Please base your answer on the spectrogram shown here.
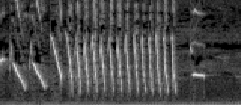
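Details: Canary in full song, a long 'nembak' burst offered for luring and tutoring other birds: a few falling whistled sweeps, then a fast, even trill of about fourteen bright notes, ending in one short high whistle.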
